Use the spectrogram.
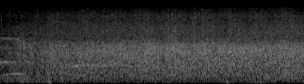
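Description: Steady, dense applause from an audience, a continuous wash of many hands clapping at even loudness for the whole stretch, with no voices standing out.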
